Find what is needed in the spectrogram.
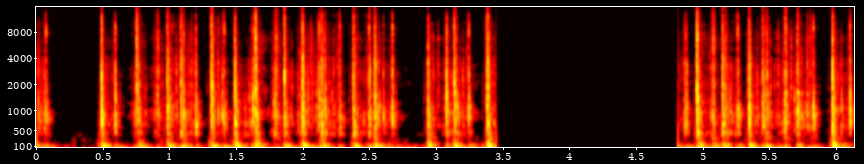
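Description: Computer keyboard typing: a fast run of key clicks for about three seconds, a pause of over a second, then a second run of clicks near the end.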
